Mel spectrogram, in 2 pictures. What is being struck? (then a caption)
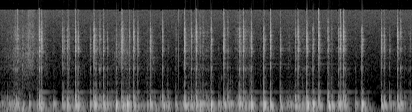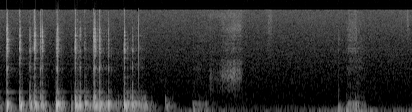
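Woven metal mesh microphone grille. Long nails of both hands scratch the black woven metal mesh grille on the hollow head of a Blue Yeti microphone, making a dense, rapid, low, thumpy scratching and tapping for about five and a half seconds. The sound then drops to near silence, with one faint soft rustle near the end.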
